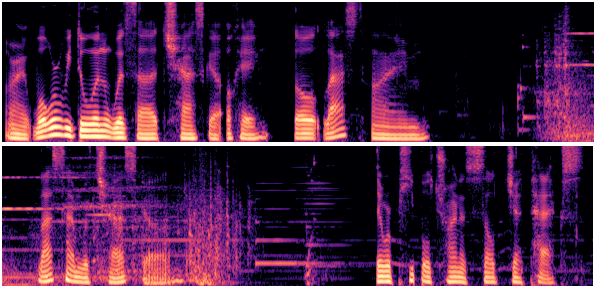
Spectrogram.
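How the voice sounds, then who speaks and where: Low-voiced male game streamer, tired and rambling. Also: slow pace, long pauses, dark tone. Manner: rambling, playful teasing. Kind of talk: casual livestream chat. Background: game music.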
